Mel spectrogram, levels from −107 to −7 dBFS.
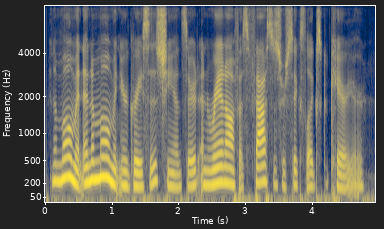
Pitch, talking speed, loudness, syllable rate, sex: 190 Hz, 265 wpm, -17 LUFS, 5.9 syllables/s, female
